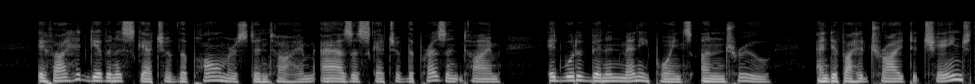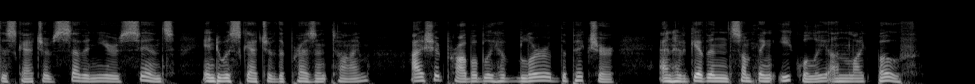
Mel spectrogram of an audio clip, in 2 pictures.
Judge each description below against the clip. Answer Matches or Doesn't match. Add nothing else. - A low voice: Doesn't match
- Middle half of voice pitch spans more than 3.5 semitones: Doesn't match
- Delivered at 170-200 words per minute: Matches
